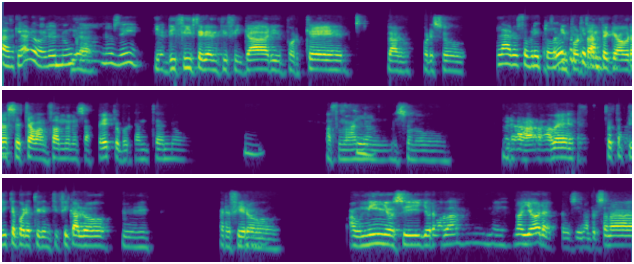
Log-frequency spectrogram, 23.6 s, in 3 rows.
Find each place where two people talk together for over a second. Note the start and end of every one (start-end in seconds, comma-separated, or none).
6.7-8.0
